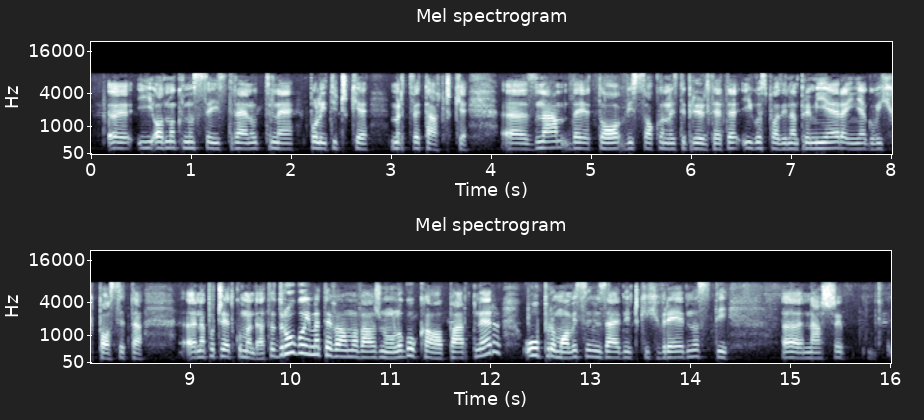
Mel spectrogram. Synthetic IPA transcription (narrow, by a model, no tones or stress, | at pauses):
io̞d̪maknuse̞iz̥t̪ɾɛnut̪ne̞po̞lit̪it͡ʂke̞mr̩t̪ʋet̪at͡ʂke̞znaːmd̪ajet̪o̞ːʋiso̞konɛlist̪ipɾio̞ɾit̪eːt̪aʔiɡospod̪inapɾe̞mijeːɾaiɲeɡo̞ʋixpo̞set̪anapo̞t͡ʃeːt̪kumand̪aːt̪ad̪ɾuɡoimat̪eʋeo̞maʋaːʒnuulˠo̞ɡukaopaɾt̪neɾupɾo̞mo̞ʋisaɲuzaje̞d̪nit͡ʂkixʋɾeːd̪nost̪i | naʃe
